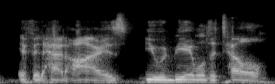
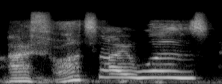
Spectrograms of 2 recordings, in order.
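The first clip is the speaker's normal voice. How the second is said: high, slow, disappointed creature voice; 12 semitones higher, much slower than usual. Acted. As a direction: speak as a let-down otherworldly servant. GM holds creature voice.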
